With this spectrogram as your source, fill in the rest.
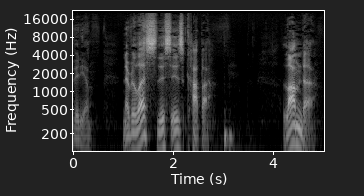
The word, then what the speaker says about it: lambda: nevertheless this is Kappa lambda lambda makes an L sound as in the word lamb however you pronounce your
